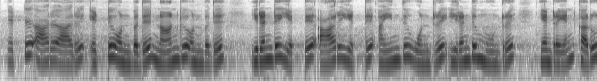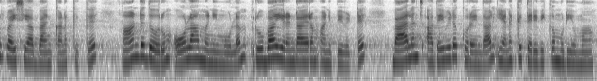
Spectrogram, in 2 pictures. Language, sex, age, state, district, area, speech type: Tamil, female, 18-30, Tamil Nadu, Salem, urban, read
